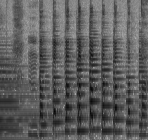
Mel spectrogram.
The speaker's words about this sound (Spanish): ahora vamos a trabajar con el picado o staccato en italiano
